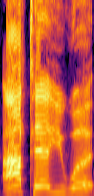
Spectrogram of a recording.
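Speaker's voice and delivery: slow, high, loud hammed-up Southern twang; over-the-top Southern good ol' boy; Southern accent. Joe trying again, exaggerated Southern accent. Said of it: "speak in a Southern accent".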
